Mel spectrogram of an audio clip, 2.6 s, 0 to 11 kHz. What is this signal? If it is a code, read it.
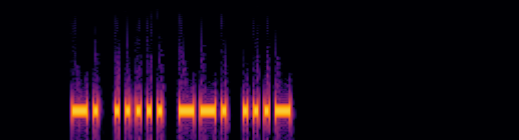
Morse code, heard as a keyed tone, about 46 wpm, 700 Hz. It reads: N5GV
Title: USA Call Signs - 4 Characters - 2x Character Spacing - 45wpm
